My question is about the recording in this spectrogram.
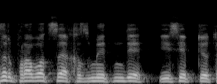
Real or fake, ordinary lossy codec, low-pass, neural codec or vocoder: real; Opus, 16 kbps; 7.2 kHz; none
